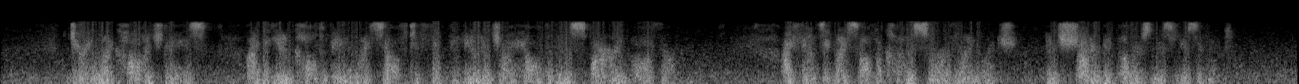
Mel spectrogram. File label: male noisy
